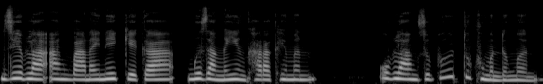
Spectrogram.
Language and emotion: Bodo, sad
